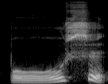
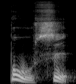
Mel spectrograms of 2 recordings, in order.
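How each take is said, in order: First: The first syllable has a rising tone. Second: The first syllable has a falling tone. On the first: The speaker calls it right. "segundo tono, y entonces se dice pus" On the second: The speaker calls it wrong. "no se dice pus"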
